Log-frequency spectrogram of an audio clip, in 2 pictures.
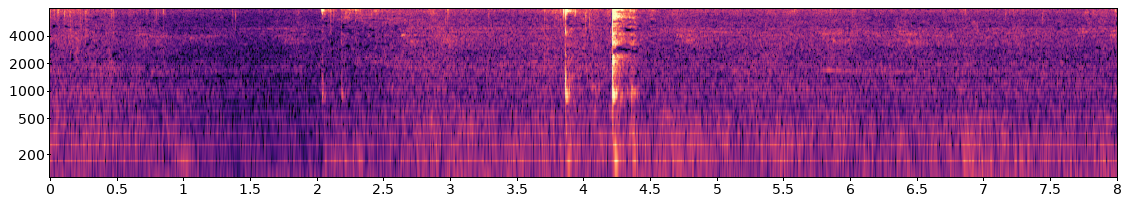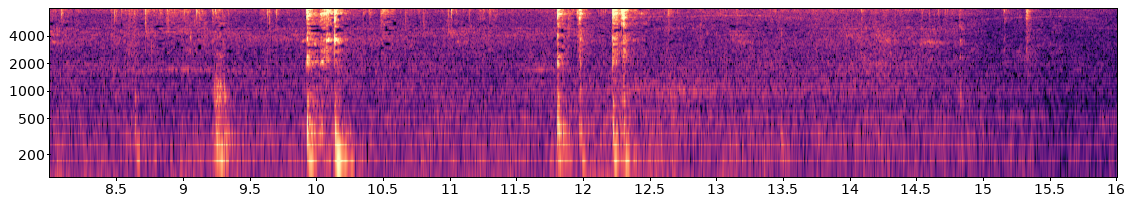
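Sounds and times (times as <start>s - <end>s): fork clinking on ceramic plate: 8.8s - 10.5s, 11.8s - 12.5s.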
